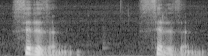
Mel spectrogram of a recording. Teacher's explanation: There are two light syllables, cita, cita. Stress is on the first syllable because it's the strong syllable in the foot. And then that post-foot syllable is also unstressed.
